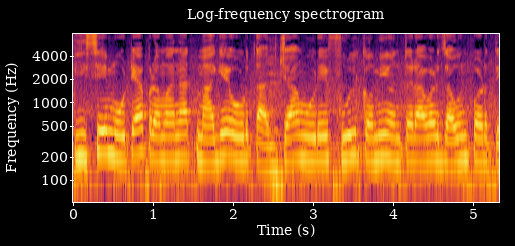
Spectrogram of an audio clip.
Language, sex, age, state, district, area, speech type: Marathi, male, 45-60, Maharashtra, Yavatmal, urban, read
